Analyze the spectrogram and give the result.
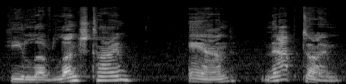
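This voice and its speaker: Slow-paced man leading children's story time. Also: medium pitch, sing-song, fairly bright tone, breathy edge. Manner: simple, encouraging, asks listeners questions. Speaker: teacher reading a picture book to young children. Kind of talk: children's story time read-aloud with explanations and questions.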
